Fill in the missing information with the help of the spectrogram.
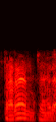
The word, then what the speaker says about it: tarántula: Allí está la pequeña ciudad de Tarento, donde han sacado su nombre las taréntulas. – ¿Taréntula? – Tarántula.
